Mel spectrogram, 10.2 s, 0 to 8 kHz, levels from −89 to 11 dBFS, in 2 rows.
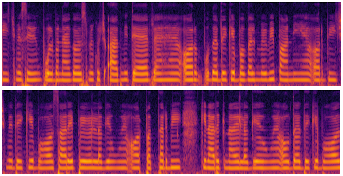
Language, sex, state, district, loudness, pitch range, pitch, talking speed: Hindi, female, Goa, North and South Goa, -16 LUFS, 230-235 Hz, 230 Hz, 240 wpm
